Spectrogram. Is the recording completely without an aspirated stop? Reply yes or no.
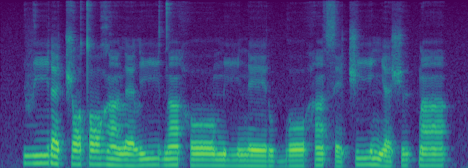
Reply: yes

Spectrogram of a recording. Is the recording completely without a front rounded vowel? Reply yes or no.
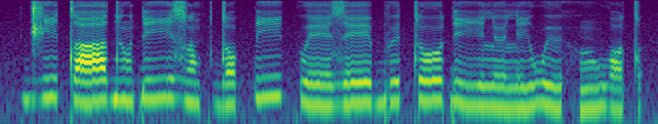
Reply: yes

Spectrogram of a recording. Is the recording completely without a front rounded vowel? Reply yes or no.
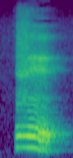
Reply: no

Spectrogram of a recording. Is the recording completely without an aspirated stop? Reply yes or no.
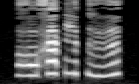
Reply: yes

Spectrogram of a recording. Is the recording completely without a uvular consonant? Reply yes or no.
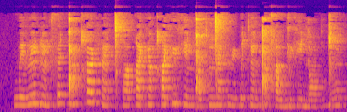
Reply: no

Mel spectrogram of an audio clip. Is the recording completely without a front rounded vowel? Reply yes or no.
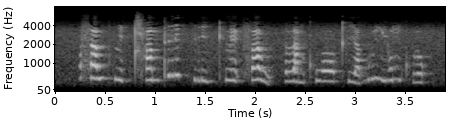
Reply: yes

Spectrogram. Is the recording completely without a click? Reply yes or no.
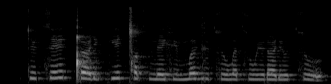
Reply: no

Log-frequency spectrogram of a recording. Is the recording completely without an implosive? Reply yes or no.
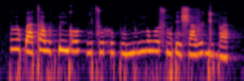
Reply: no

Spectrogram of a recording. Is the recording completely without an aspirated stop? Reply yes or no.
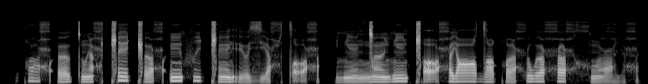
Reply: yes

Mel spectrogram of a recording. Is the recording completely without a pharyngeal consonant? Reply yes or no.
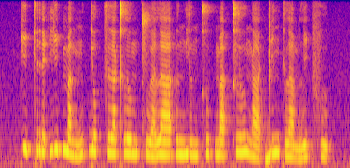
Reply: yes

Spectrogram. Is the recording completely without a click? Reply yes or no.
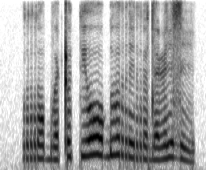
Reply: yes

